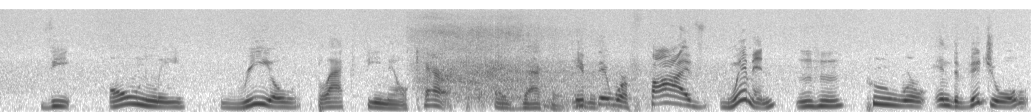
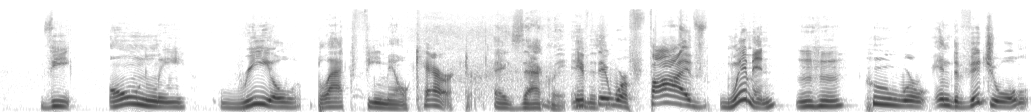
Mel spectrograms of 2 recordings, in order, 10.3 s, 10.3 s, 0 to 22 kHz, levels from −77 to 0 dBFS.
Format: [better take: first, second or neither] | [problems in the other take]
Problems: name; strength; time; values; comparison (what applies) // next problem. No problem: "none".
second | hiss; loud; throughout; 7 dB below the speech; faint in the second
